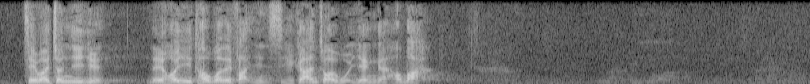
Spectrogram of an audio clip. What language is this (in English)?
Cantonese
